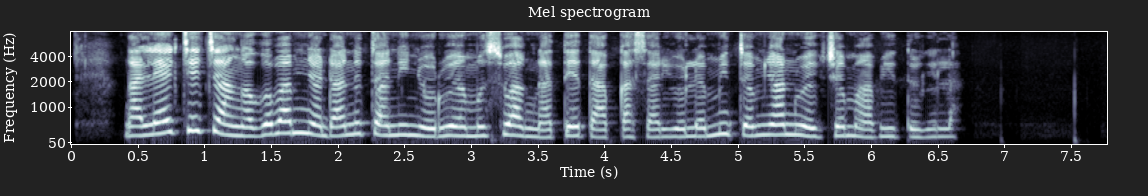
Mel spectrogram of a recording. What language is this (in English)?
Kalenjin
